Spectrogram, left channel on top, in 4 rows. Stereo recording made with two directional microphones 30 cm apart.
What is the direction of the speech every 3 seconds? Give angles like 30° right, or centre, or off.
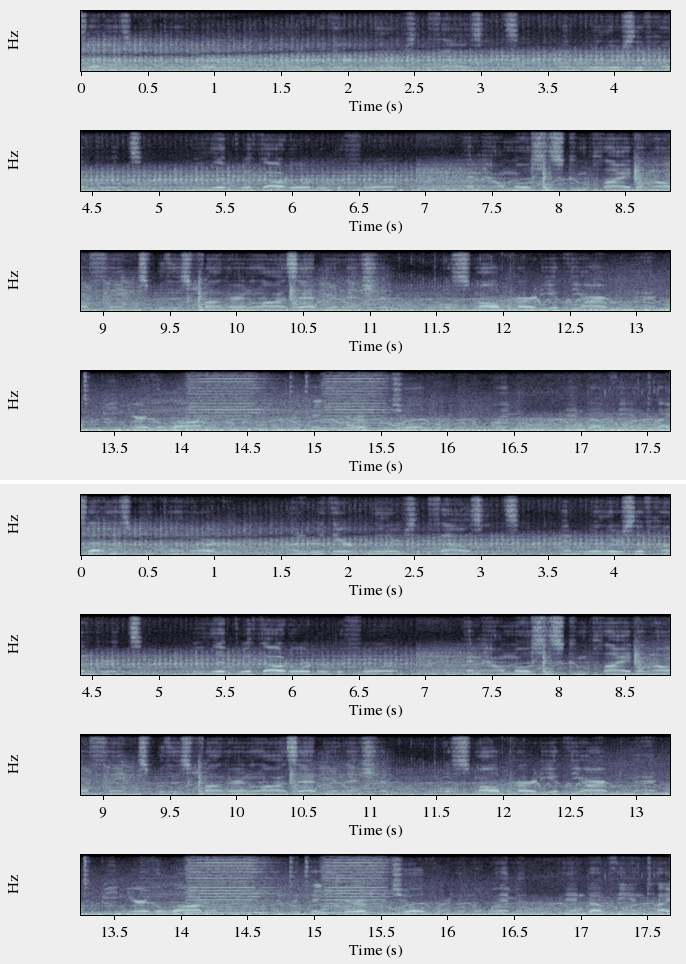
30° right, 20° right, centre, 10° left, 10° right, 30° right.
